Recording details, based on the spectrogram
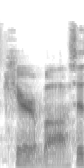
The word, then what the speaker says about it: Kiribati: But it's really the tiny Republic of Kiribati, spelled Kiribati, but pronounced Kiribati.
